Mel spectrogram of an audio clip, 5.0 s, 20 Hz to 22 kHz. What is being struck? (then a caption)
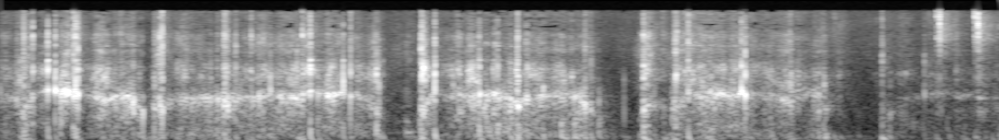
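Metal canister. Long fingernails tap and scratch the body and cap of a hollow, silver cylindrical metal canister held in the hands, possibly twisting the cap. The result is a busy run of quick, dry clicks and scrapes with a faint metallic ring around 1.5 kHz and bright scratchy edges.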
